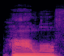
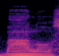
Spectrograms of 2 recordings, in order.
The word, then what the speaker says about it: Paulo: We obviously had our own junior, Big Junes, tell us how to pronounce his surname correctly recently after being Parlor for so long. It's more of like a soft B and being Barlor.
